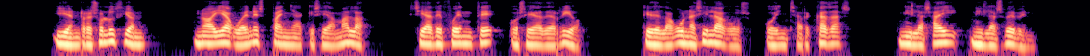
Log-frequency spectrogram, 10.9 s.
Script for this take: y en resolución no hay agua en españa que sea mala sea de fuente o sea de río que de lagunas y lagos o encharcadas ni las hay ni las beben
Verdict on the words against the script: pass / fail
pass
